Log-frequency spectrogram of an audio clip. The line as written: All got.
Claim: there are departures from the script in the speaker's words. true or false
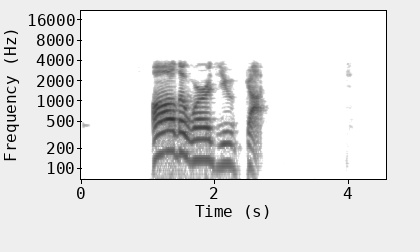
true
